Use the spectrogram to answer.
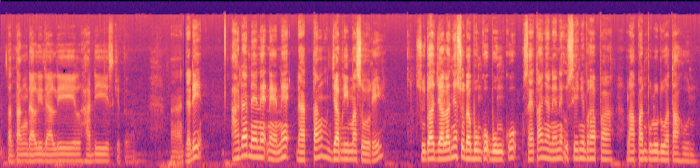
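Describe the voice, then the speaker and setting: A young man, a talk show guest, telling a story with lots of animation and acting out every line of dialogue. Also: normal speed. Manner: acts out dialogue, swinging pitch and loudness.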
